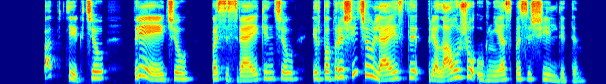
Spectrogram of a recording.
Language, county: Lithuanian, Alytus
